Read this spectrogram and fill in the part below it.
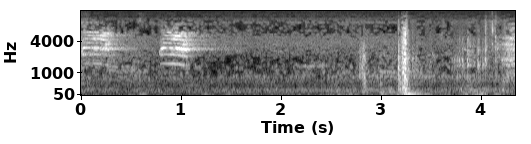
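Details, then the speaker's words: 2013 Jeep Patriot after blend door actuator replacement for clicking: scan-tool actuator calibration sweeps all three HVAC doors to their full extremes. Short, faint electric whirs come from behind the dash, which is normal actuator travel. "this calibrates all three doors so it it moves all three to the uh full extremes open and close hot and cold whatever"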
